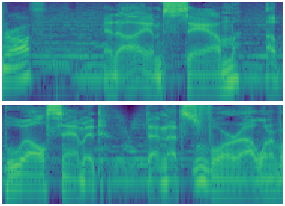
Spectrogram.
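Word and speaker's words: Abuelsamid: So you break it up to Abu El Samid. Right, just kind of phonetically.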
